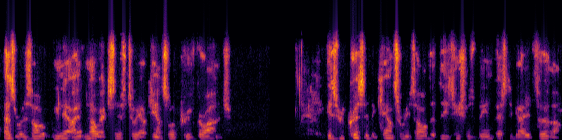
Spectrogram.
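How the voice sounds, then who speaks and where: A hoarse man who has nearly lost his voice, reading a formal prepared statement to a council meeting. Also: fairly high pitch, slight background noise, rough recording. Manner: formal, steady, measured. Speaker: resident addressing council. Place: council chamber.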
